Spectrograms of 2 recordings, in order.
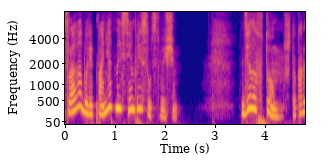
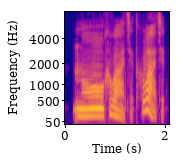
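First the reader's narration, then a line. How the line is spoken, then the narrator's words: Mumbling while chewing. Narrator (Russian): пробормотал дядюшка Ред, прожевывая ветчину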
